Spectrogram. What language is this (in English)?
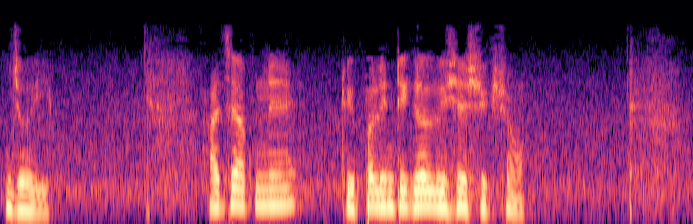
Gujarati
